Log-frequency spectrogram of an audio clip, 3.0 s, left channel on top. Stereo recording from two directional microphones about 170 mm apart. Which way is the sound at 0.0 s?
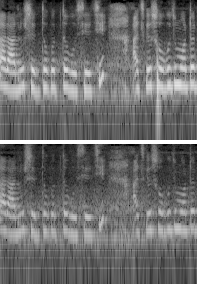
35° left (ahead or behind).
